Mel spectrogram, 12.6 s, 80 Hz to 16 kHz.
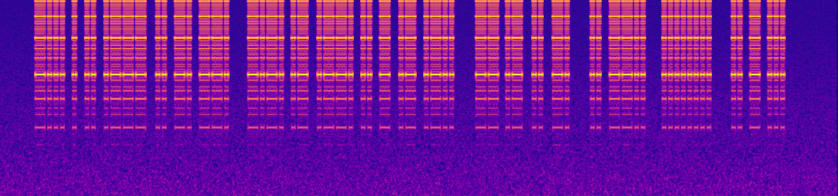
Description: Morse code, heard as a high beeper, hand-sent with a paddle, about 25 wpm, 3900 Hz. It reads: BEIJING CAPITAL MAIN IZ <HH> ITS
